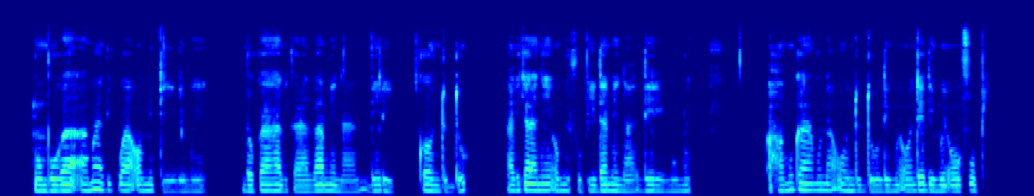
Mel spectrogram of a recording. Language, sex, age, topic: Oshiwambo, male, 18-24, agriculture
